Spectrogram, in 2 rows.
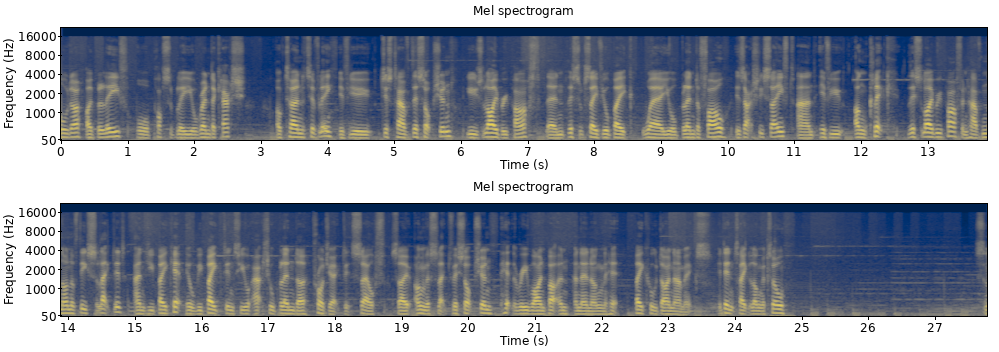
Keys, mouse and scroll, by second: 4.7 click, 11.9 click, 20.4 click, 22.3-23.1 drag, 24.5 space, 26.3-27.6 middle drag, 27.6 scroll down 3.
